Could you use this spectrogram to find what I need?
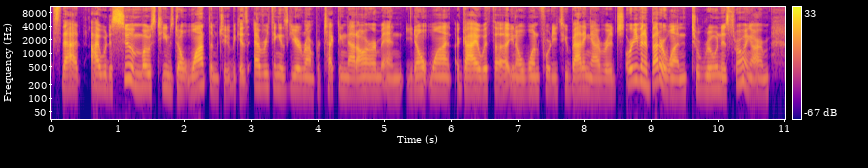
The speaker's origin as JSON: {"language": "English", "town": "Minneapolis", "region": "Minnesota", "country": "United States", "tie": "born or raised there", "said": "and in my hometown of Minneapolis, the Metrodome."}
